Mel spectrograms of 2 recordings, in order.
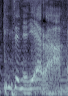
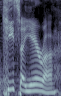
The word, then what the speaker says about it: quinceañera: I've never been to a quinceañera. I can't say it right. – Yeah. – He doesn't let me say it. Look at his face. He's like, well, at first she pronounced it Kisayera.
